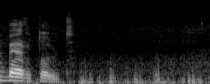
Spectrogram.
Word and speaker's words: Berchtold: Berchtold, porque estoy hablando de un austriaco o de un húngaro. En alemán sería Bertold, pero pronúncienlo como quieran, como puedan, ¿no?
